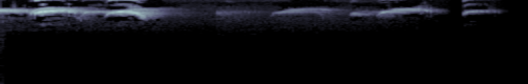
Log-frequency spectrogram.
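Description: Common swift giving shrill, high buzzy screams, two loud ones then several shorter, fainter trills at irregular intervals.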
